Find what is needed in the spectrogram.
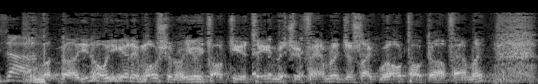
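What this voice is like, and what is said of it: Louisiana Cajun accent. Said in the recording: “He's got the accent, too. He's got the Louisiana accent. ... Cajun. ... So Cajun.”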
